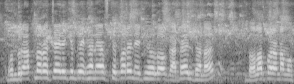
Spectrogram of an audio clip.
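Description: Many caged birds chirping and chattering together, with a man talking over them.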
